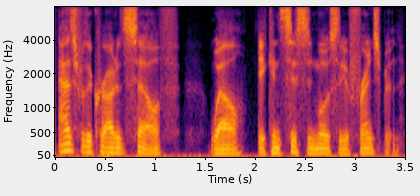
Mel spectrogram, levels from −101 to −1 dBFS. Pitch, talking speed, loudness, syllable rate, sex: 95 Hz, 170 wpm, -19 LUFS, 5.3 syllables/s, male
